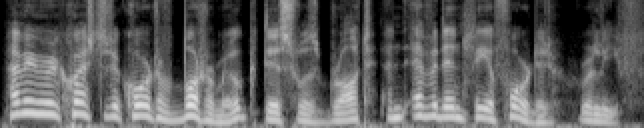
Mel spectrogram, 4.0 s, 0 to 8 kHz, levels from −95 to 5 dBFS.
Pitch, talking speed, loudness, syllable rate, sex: 155 Hz, 195 wpm, -19 LUFS, 6.5 syllables/s, male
